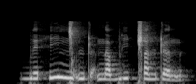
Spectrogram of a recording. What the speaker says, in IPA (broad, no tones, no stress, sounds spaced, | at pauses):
b e h i ŋ͡ǀ o̰ n ʈ a̰ n a b i ǁ a n ʈ ɐ n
